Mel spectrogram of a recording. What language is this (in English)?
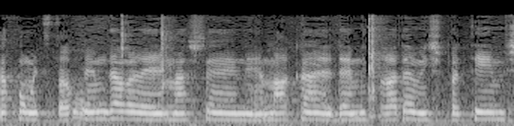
Hebrew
